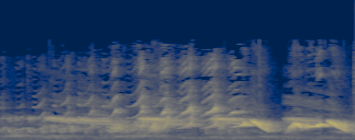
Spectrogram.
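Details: A Chinese hwamei kept in a cage, the left-hand bird, sings slurred whistles, then loud descending swoops repeated about three times near the end.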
